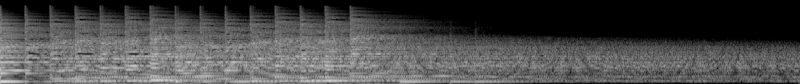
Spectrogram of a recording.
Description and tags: A very basic rhythm made in Ableton
dance, electronic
